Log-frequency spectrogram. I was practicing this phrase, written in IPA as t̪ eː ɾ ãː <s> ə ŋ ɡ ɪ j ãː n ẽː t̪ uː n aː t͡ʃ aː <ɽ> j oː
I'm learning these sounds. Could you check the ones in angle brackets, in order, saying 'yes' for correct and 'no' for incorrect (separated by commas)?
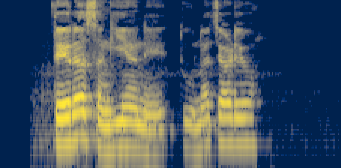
yes, yes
